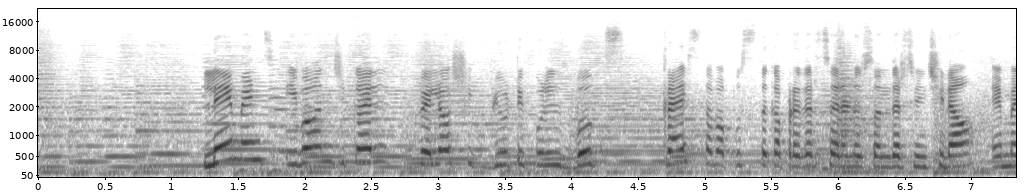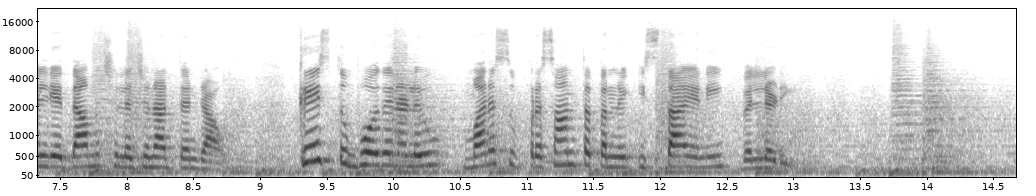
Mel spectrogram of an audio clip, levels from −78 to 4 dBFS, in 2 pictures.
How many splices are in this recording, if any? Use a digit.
0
